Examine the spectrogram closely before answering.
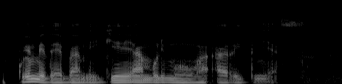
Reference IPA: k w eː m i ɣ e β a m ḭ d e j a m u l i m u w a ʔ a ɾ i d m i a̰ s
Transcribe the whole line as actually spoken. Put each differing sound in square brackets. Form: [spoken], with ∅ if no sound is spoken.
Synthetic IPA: k w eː m i [ð] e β a m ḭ [ɡ] e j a m u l i m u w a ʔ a ɾ i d m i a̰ s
